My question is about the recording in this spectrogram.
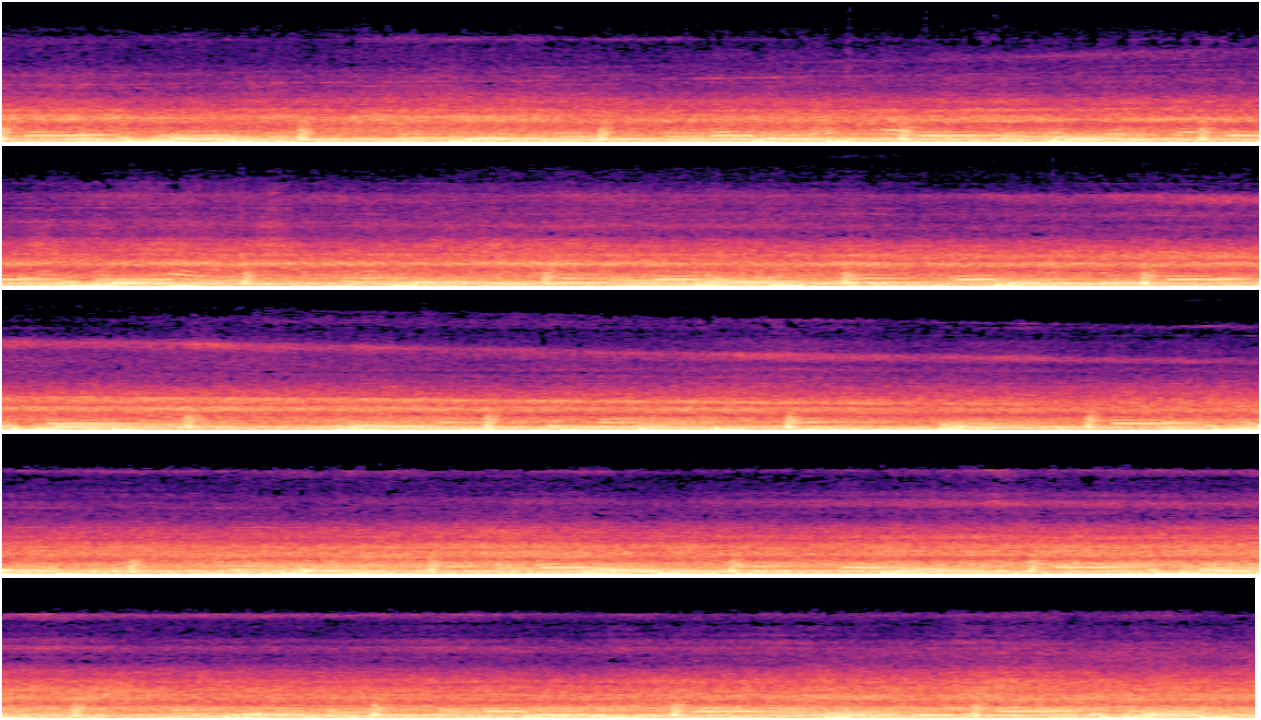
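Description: Background music with a steady beat and a short repeating melody.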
